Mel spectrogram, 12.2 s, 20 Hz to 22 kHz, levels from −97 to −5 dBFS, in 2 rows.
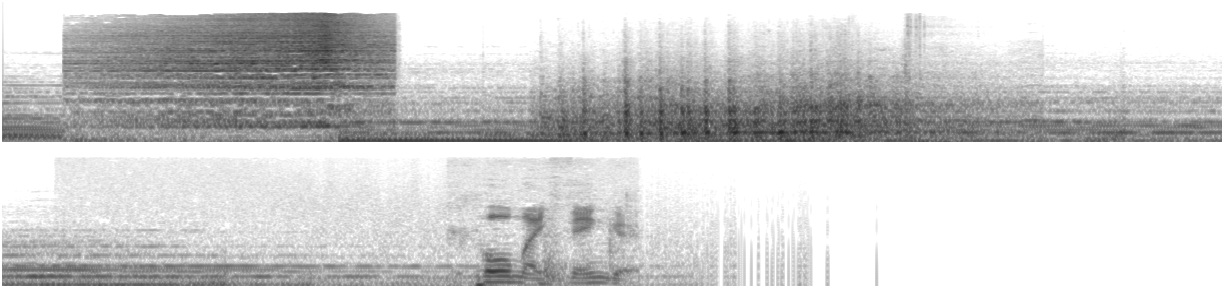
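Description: The fade-out at the end carries truncation distortion on a fade. From 6.36 s the tail turns gritty, and from 7.28 s to the end at 12.2 s it's at its worst and grainy. The fade stage is chopping the level to too few bits with no dither, which fits a 10-bit path, so the quiet waveform collapses into coarse square steps.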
